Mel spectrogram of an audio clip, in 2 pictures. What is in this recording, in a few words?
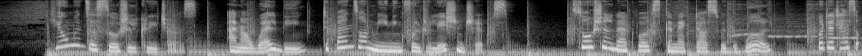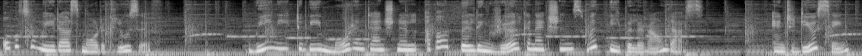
Female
